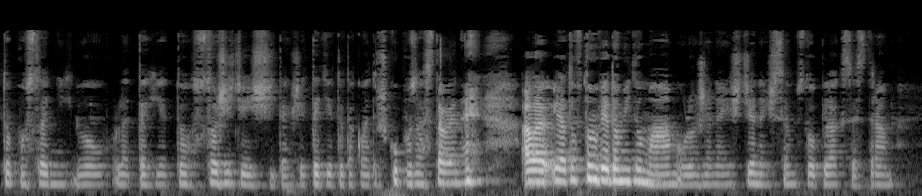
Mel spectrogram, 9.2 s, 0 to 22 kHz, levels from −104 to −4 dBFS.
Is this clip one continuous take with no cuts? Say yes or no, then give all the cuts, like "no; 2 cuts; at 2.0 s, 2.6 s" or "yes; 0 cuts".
yes; 0 cuts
